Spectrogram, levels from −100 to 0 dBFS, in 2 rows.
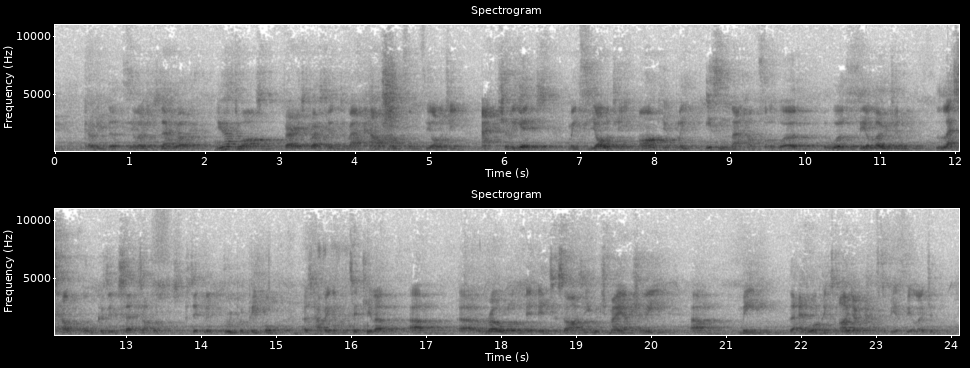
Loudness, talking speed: -25 LUFS, 160 wpm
